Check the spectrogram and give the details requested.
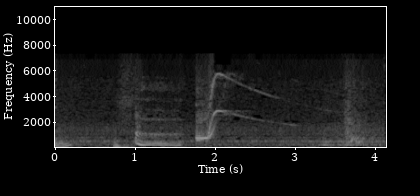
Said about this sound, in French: Oh là, je me suis un peu cogné dans les abeilles, baisse-toi!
